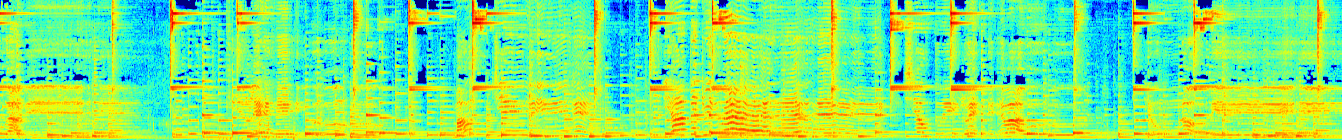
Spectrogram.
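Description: A Burmese classical song: a woman singing with wavering vibrato over plucked-string accompaniment, with a small bell-like ting struck about every second and a half to two seconds to keep the beat.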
